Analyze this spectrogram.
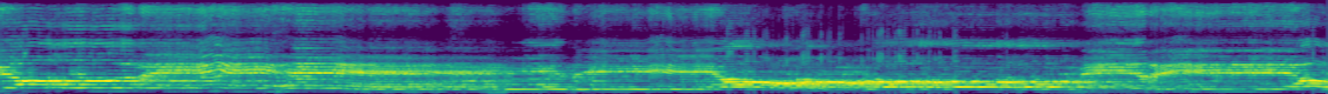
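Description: A woman's solo voice singing a naat, an Islamic devotional song, in long held notes that bend and slide between pitches.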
